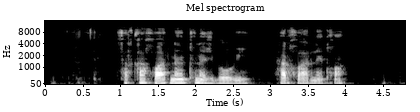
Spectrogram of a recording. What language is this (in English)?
Kurdish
